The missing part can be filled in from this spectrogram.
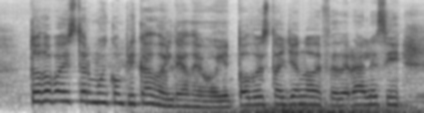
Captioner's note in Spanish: none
